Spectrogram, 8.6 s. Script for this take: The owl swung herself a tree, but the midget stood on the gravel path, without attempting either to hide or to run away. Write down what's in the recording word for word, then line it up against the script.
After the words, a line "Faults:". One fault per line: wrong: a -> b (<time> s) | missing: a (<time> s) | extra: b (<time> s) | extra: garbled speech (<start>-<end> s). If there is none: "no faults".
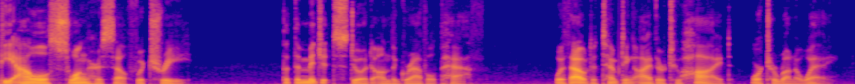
The owl swung herself a tree, but the midget stood on the gravel path, without attempting either to hide or to run away.
Faults:
no faults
